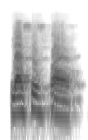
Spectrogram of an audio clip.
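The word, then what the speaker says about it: laissez-faire: are still there so how do you pronounce it ma'am classes fire correct so in economics this term is used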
